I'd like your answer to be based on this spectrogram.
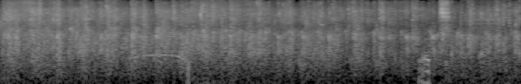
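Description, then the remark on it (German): An audience breaks into loud, sustained applause for a guest called onto the stage, a dense wash of many hands clapping at once that holds steady for several seconds without fading. “der kommt nicht gerne auf die Bühne, er steht nicht gerne vor Leuten, hat gesagt, einfach einen riesen Applaus geben.”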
